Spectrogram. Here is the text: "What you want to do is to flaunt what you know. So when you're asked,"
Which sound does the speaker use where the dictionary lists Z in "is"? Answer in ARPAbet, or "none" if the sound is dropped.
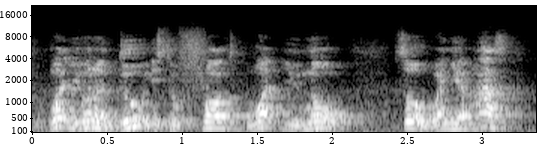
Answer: S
